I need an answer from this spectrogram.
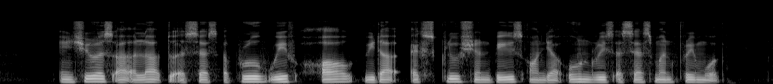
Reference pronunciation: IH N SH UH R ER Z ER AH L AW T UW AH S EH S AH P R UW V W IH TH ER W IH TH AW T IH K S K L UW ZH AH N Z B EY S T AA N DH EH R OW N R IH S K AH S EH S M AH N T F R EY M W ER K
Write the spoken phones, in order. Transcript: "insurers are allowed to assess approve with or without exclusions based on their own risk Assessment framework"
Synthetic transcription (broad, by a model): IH N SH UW R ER S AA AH L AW T UW AH S EH S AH P R UW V W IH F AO W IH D AW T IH K S K L UW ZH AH N B EY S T AA N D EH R OW N R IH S AH S EH S M AH N T F R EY M W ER K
